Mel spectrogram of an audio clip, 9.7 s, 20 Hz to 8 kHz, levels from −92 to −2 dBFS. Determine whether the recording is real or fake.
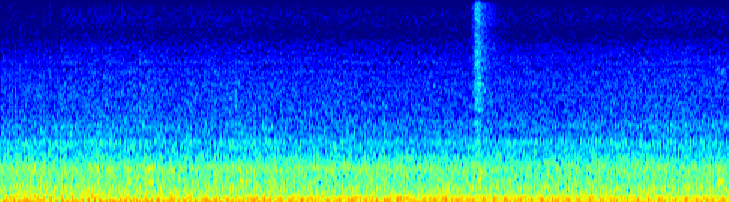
real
